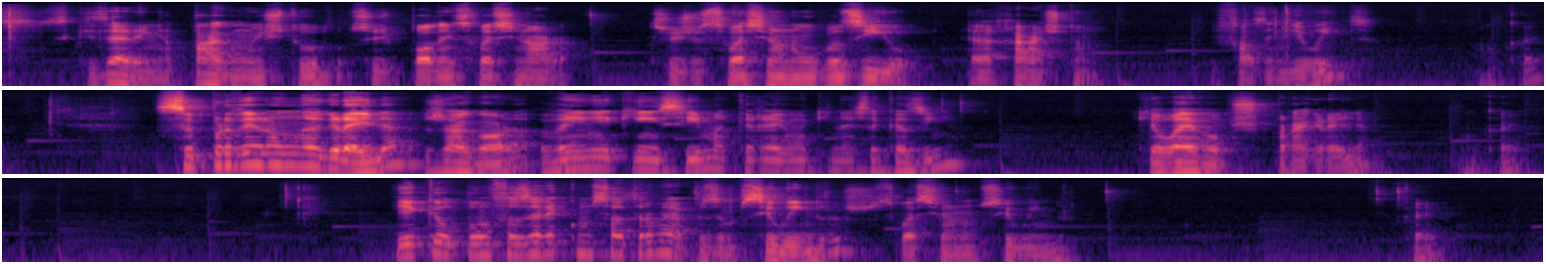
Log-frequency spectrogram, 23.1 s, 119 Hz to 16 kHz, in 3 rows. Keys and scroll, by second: 6.3 Delete.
